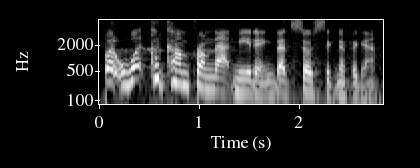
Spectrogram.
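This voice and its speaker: A woman's voice: deep voice, sing-song, brisk. An American woman anchoring television news, putting questions to a guest in a live interview.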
